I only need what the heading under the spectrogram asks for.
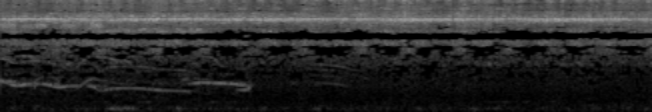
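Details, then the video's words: Crickets chirping at night in a village: a dense, steady high-pitched pulsing chorus with a constant shrill ringing tone, while a few clear, slightly wavering whistles sound lower in the first two and a half seconds. "Relaxing Night Crickets Sound in Village"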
